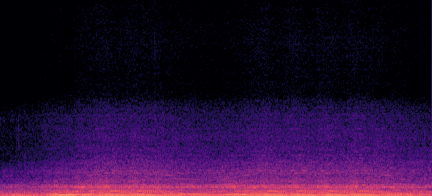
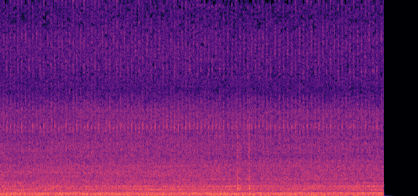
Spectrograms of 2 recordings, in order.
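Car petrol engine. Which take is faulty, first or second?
second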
